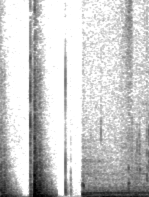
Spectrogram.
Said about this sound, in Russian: И здесь есть люк, чтобы закрыть это.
